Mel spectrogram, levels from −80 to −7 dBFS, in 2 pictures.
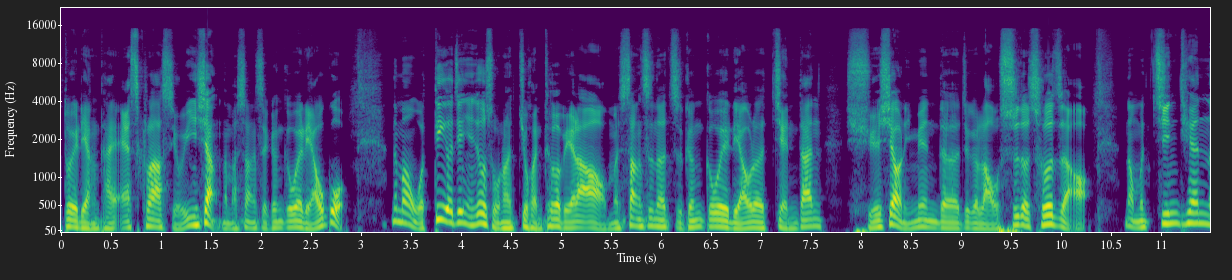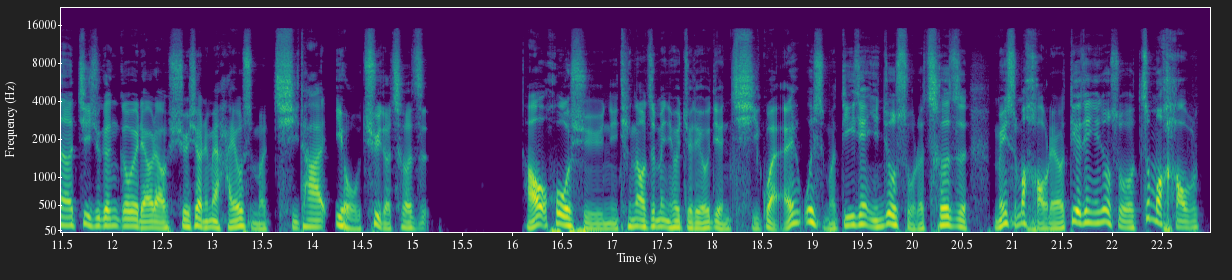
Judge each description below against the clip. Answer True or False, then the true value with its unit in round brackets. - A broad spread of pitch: True (6.5 semitones)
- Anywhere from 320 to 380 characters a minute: True (350 characters per minute)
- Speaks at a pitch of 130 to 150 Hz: False (110 Hz)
